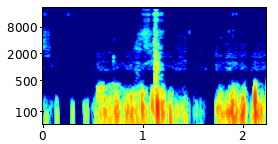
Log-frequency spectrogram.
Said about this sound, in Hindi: भैया घोड़ा क्या कर रे?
